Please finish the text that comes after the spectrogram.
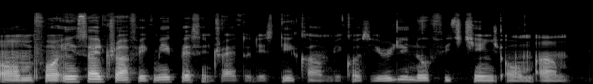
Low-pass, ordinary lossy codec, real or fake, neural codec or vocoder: none; none; fake; vocoder, 24 kHz, 100 mel bands, Vocos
